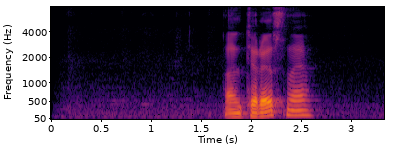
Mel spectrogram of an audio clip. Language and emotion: Russian, neutral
